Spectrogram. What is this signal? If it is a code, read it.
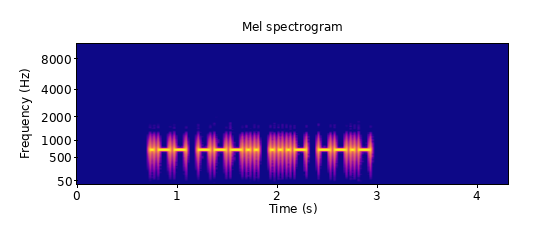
Morse code, heard as a keyed tone, about 38 wpm, 700 Hz. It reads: W8VQ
